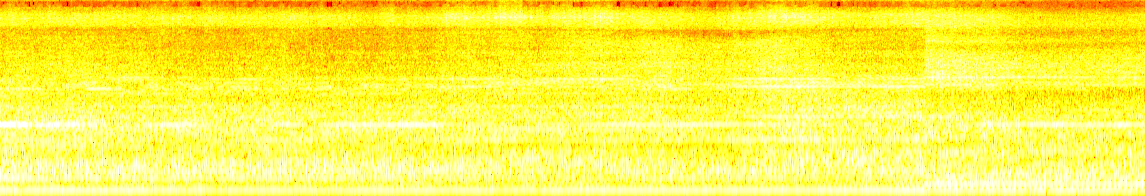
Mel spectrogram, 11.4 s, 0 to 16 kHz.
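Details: Red Max EBZ7100 two-stroke backpack blower under throttle, rescued from the dump with its missing fuel lines replaced and carburetor repaired. Steady, high buzzing note with a strong fan whoosh, holding speed evenly without stumbling; running healthy.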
